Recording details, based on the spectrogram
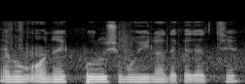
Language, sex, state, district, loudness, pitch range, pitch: Bengali, male, Assam, Hailakandi, -16 LUFS, 115-120 Hz, 115 Hz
